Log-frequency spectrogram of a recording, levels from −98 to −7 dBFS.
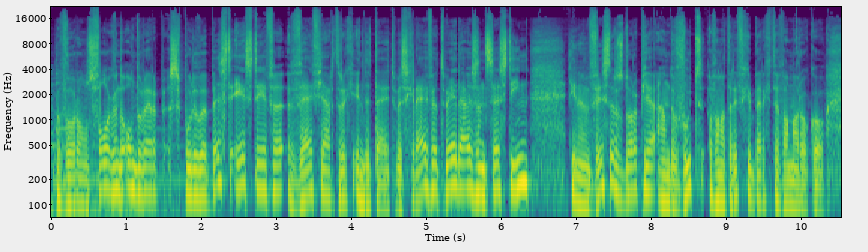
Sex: male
